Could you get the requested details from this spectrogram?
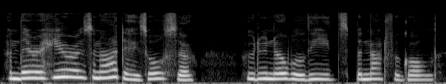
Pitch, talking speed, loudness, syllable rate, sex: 255 Hz, 215 wpm, -14 LUFS, 5.6 syllables/s, female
